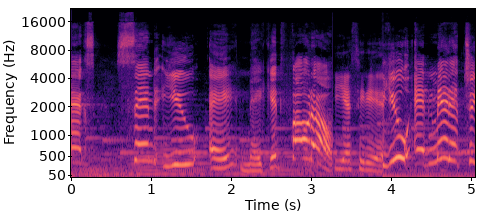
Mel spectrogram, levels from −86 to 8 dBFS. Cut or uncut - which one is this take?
cut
